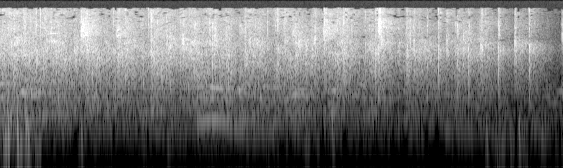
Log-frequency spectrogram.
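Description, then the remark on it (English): An audience claps hands together, a dense crackle of many overlapping claps that stays steady and fairly loud before tapering off near the end, with faint voices underneath. “Come on, clap your hands to the klatscht Lord.”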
